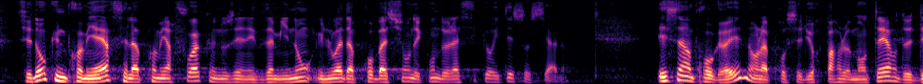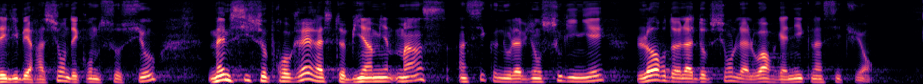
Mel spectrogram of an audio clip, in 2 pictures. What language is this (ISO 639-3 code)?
fra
